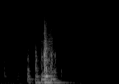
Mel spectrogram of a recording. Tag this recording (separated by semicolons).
Bucket; Foley; Tree; Wood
